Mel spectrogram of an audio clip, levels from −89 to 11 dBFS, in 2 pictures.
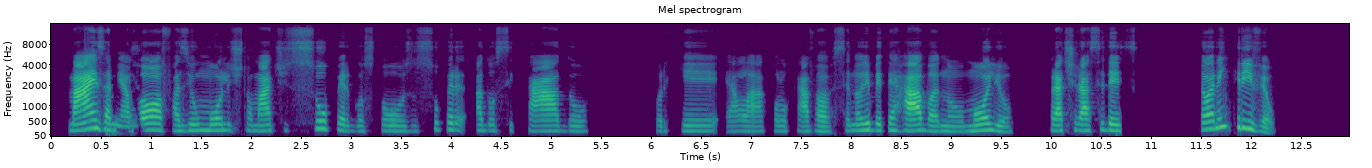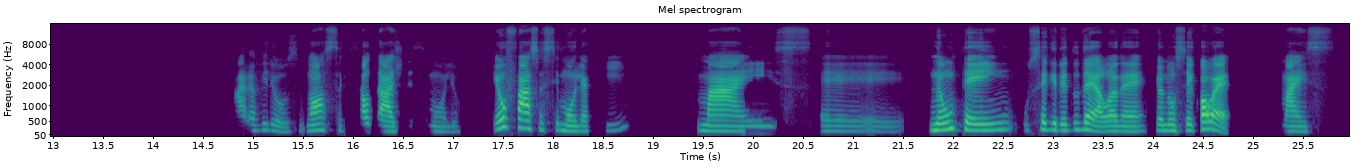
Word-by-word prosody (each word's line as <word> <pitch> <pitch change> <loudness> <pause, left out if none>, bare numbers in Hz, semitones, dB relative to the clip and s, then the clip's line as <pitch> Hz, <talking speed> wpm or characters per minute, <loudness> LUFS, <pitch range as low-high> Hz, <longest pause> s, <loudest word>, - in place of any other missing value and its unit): Mas 230 +6 +7
a 210 - 0
minha 175 -4 -5
a - - -8
avó 200 +5 +3
fazia 185 0 -7
um 195 - -4
molho 195 0 -3
de - - -16
tomate 190 +1 -3
super 245 -5 -6
gostoso, 175 0 -12
super 215 +2 -10
adocicado, 175 -2 -5 0.6
porque 175 0 -11
ela 165 0 -8
colocava 170 -1 -6
cenoura 190 +3 -5
e 215 - +1
beterraba 195 -3 +3
no 165 -2 -9
molho 175 -2 -2 0.4
para 185 -1 +3
tirar 190 0 0
acidez. 190 0 -2 0.7
Então 225 +1 +1
era 245 - +2
incrível. 265 - 0 2.6
Maravilhoso. 170 -3 -12
Nossa, 195 +1 -2
que - - -36
saudade 175 -6 +1
desse - - -37
molho. 155 -1 -16 0.3
Eu 265 +7 +3
faço 260 -5 +6
esse 210 0 -12
molho 175 -3 -3
aqui 190 - -20 0.7
mas, 170 -2 -1
eh, 165 -2 -17 0.2
não 205 +5 +4
tem 210 0 +1
o 195 - -23
segredo 210 +1 -2
dela, 170 -7 +5
né. 165 -1 -1
Que 190 +3 -7
eu - - +1
não 190 0 0
sei 190 +2 -2
qual 235 +5 +7
é, - - +7 0.6
mas 165 -1 -3
185 Hz, 125 wpm, -21 LUFS, 170-205 Hz, 2.6 s, Mas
